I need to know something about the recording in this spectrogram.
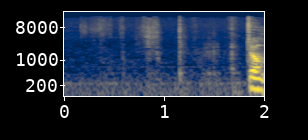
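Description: Faint, soft rustling of tarot cards being handled and drawn from the deck, with a light tick about a second in; a woman's voice starts speaking near the end.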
